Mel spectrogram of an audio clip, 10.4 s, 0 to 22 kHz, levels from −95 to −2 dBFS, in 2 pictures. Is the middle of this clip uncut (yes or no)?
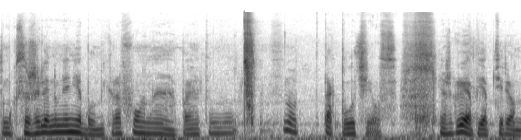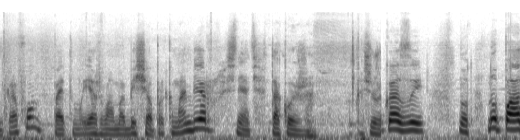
no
